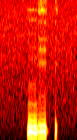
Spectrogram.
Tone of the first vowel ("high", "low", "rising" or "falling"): falling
